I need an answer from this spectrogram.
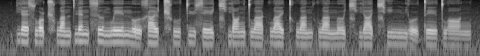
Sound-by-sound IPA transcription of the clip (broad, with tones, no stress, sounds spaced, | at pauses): p j ɛ˨˦ s w ɔ̰˨˩ ʈ͡ʂʰ w a˨˦ n t̪ ɥ ɛ˥˨ n s ɹ̩˥˨ n̪ w e˦ ɪ̯ n̪ o̰˨˩ ʊ̯ x a˥˨ ɪ̯ ʈ͡ʂʰ u˨˦ t̪ y˥˨ s e˨˦ ɪ̯ t͡ɕʰ j ɑ˦ ŋ t̪ w ä˨˦ k w a˥˨ ɪ̯ kʰ w a˦ n k w ä˥˨ n̪ ɤ˨˦ t͡ɕʰ j ä˥˨ t͡ɕʰ i˦ ŋ n̪ j o̰˨˩ ʊ̯ t̪ e˥˨ ɪ̯ t̪ w ɑ˥˨ ŋ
